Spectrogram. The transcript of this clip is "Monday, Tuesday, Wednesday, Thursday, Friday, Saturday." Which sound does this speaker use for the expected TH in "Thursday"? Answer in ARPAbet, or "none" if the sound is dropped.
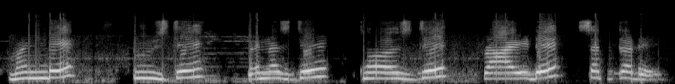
T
